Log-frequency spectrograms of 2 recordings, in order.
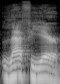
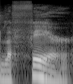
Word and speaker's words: Lafayette: keep mispronouncing his name i used to say lafayette but i think it's la faire le faire it's french yeah steve thank you steve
